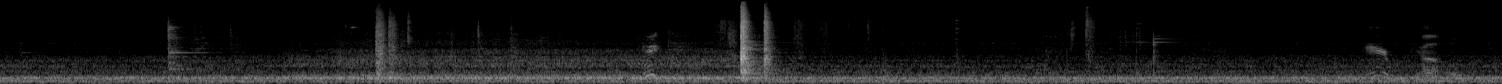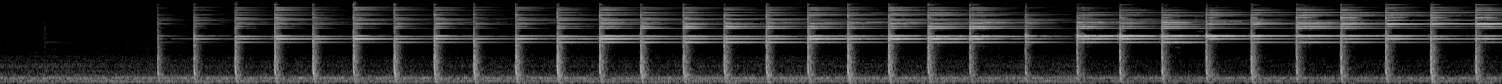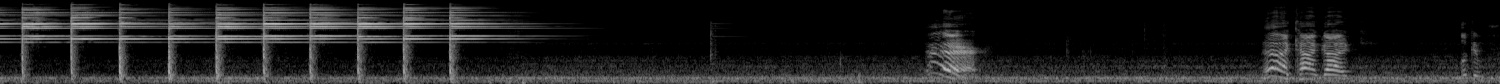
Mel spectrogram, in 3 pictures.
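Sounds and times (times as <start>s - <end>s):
hammer ringing on sword blade: 16.6s - 35.8s.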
